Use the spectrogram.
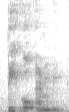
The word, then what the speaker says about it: tomb: जैसे कि COMB com, TOMB tom, NUMB num, CLIMB climb. So M के बाद अक्सर जो B होता है, that is most of the time silent.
